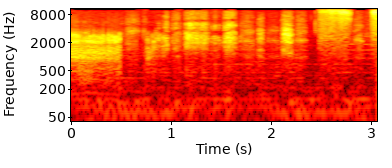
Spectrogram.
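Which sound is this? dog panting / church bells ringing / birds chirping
dog panting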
